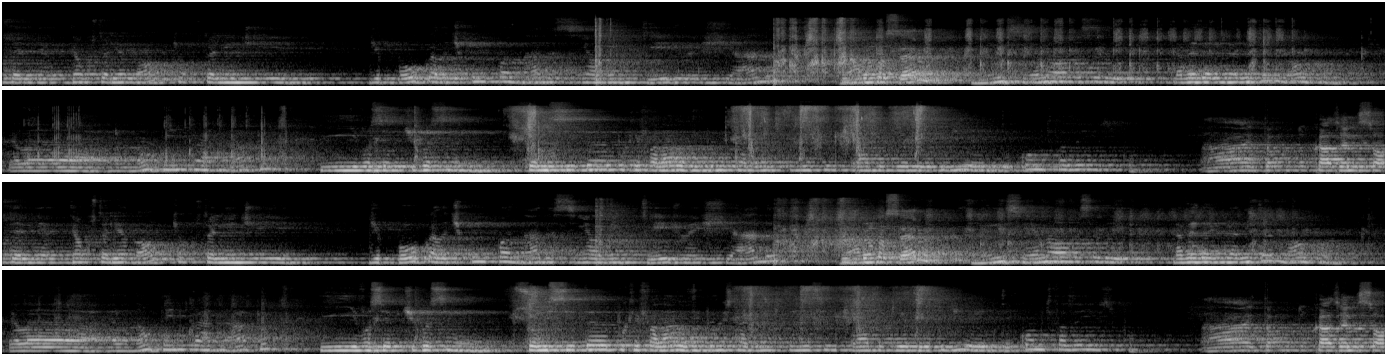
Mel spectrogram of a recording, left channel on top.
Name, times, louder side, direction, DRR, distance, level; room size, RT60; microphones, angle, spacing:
voice 1, 0.0-2.9 3.7-7.8 8.4-8.9 9.7-11.3 11.7-13.4 13.9-16.6 17.0-25.2, right 1 dB, 45° right, -4 dB, 0.7 m, -24 dB
sound 1, 5.9-6.1 6.6-7.0 7.6-13.7 13.9-14.7 15.0-16.9 17.4-17.7 17.9-18.2 18.8-19.5 21.1-23.6, left 5 dB, 40° left, 0.5 m, -35 dB
voice 2, 8.3-9.3 17.5-17.6 25.8-27.6, equal, 10° right, 1 dB, 0.7 m, -24 dB
15.0 x 11.5 x 2.9 m, 2.9 s
head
